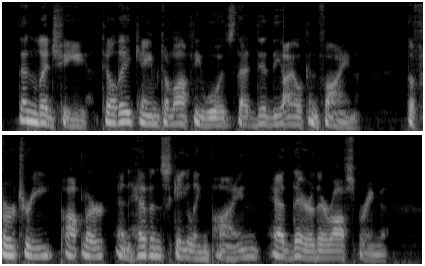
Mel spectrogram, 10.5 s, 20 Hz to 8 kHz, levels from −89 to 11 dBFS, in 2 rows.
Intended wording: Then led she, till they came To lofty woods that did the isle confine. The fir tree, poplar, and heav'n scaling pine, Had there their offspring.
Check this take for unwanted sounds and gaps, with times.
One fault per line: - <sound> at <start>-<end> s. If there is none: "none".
none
